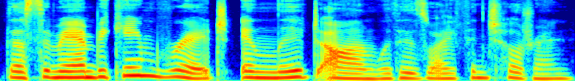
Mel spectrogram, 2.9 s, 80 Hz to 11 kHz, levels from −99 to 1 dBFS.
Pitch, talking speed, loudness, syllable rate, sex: 225 Hz, 270 wpm, -17 LUFS, 6.3 syllables/s, female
